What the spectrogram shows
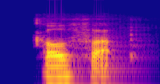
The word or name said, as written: cough up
